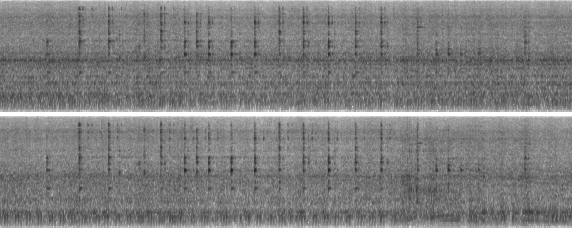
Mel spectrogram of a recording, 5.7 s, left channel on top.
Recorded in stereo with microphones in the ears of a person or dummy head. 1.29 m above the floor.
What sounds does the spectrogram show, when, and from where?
0.5 s cutlery clinking: 15° right (ahead or behind), 1.5 m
